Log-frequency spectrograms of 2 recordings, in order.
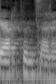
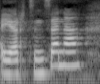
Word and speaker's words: Ayrton Senna: So Jules is painting him this picture of Senna because he loves Ayrton Senna. Is that how you say his name? Ayrton Senna, yeah. Ayrton Senna.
